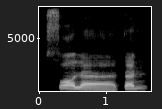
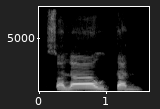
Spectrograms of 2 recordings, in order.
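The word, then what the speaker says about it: صلاة: Solatan, en vez de decir salautan. Eso está mal pronunciado.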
